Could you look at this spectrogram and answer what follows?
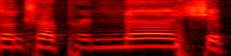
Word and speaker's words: entrepreneurship: And it is entrepreneurship, not neo. No, okay? Entrepreneurship.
